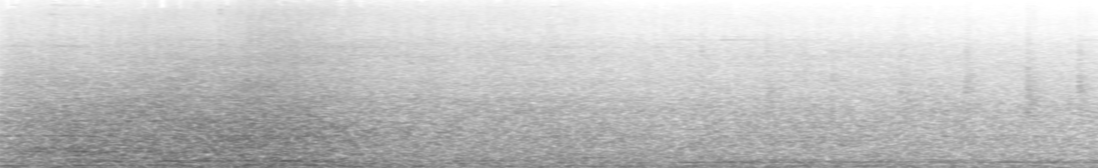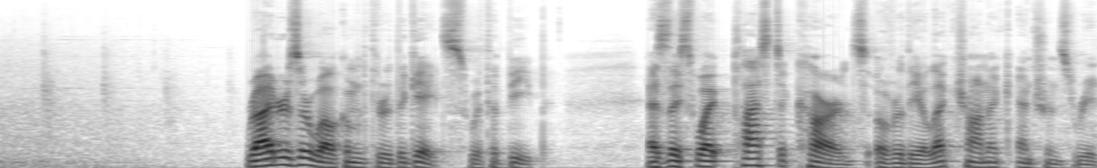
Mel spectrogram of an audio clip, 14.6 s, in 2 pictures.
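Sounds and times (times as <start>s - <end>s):
street traffic noise: 0.0s - 8.9s
speech: 9.0s - 11.0s, 11.6s - 14.6s.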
